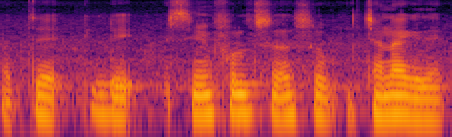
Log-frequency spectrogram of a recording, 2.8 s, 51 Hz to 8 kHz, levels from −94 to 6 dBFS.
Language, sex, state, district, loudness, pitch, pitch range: Kannada, male, Karnataka, Koppal, -19 LUFS, 120 Hz, 115-120 Hz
